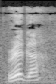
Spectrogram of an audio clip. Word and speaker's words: Riga: I told you when I was in Riga, which rhymes with nigga,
